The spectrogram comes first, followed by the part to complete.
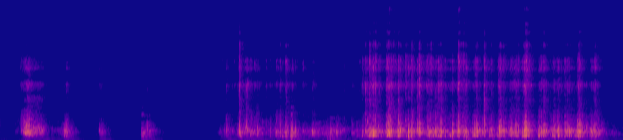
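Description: Foil wrapper of a football trading-card pack crinkling as it is opened by hand: a few short rustles, then a continuous crackling crinkle from about two seconds in that grows denser and louder from nearly four seconds in.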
